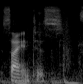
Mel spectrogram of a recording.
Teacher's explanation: scientists is very difficult to say in Rapid speech so we make it like a long s sound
